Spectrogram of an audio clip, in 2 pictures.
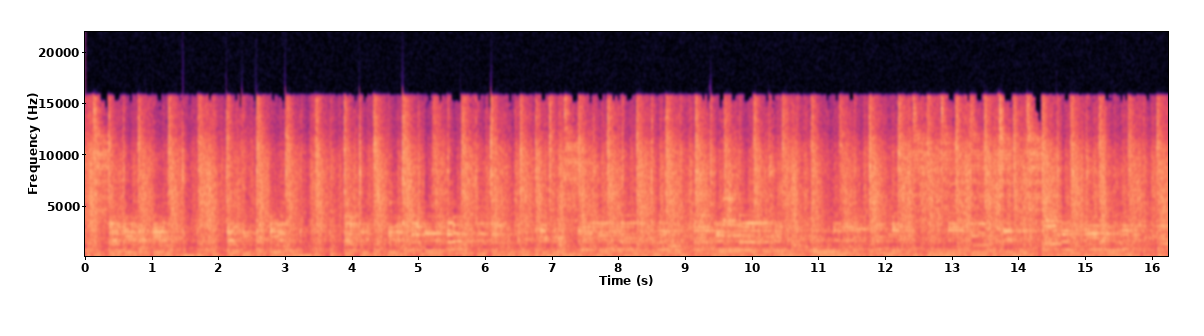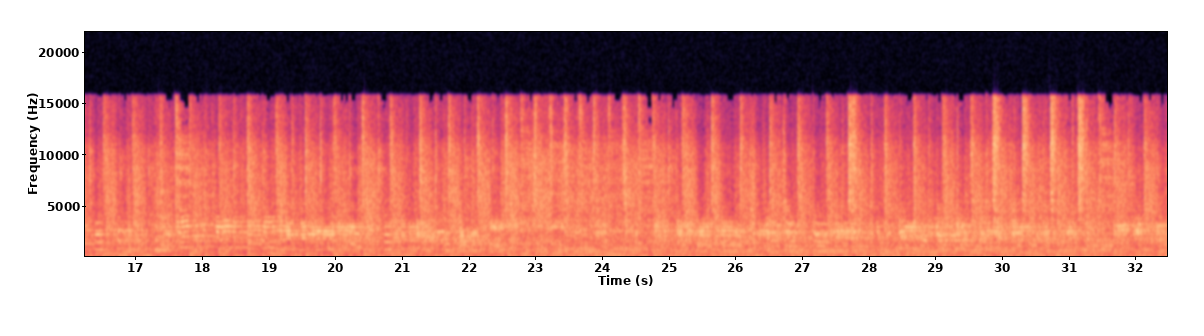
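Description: Live rockabilly band playing: electric lead guitar and acoustic rhythm guitar over plucked upright bass and a drum kit, running at a steady level with no break.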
